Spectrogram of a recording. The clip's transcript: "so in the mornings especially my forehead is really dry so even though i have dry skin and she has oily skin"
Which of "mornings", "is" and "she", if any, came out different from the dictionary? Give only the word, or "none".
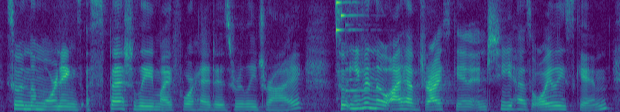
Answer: none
